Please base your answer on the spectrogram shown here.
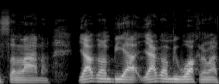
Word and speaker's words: Solana: But why say Solana? Because it's the perfect way. The correct pronunciation is Solana. I mess it up and I chop it up. I call it Solano, but it's not Solano.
